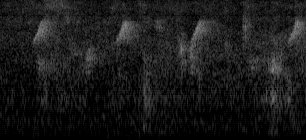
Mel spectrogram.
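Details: Monkey crying as it is disciplined by another monkey at Angkor Wat Park, repeated high arched wails, each a quick rising and falling sweep roughly every second, quiet and distant over soft outdoor noise.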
